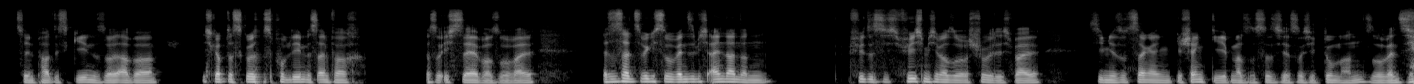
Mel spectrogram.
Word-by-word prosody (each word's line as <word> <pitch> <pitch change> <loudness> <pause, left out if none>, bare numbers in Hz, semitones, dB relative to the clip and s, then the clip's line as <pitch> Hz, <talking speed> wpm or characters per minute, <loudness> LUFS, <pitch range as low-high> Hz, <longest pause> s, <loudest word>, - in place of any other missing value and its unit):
zu - - -4
den 95 -3 -2
Partys 95 -1 -3
gehen 105 -1 0
soll, 95 +1 +1
aber 95 +1 +1 0.4
ich - - -4
glaube, 120 -1 +5
das 115 -4 0
größtes 115 -1 +3
Problem 115 -1 +1
ist 105 0 -1
einfach 100 -2 0 0.6
also, 100 0 -3
ich 100 0 -2
selber 95 -5 +3
so, 80 -1 -4
weil 90 +2 0 0.6
es 115 - +1
ist 130 +3 +1
halt 130 -1 +6
wirklich 130 -1 +3
so, 125 -2 +2
wenn 120 0 +5
sie 125 - +1
mich 125 - -3
einladen, 125 0 +4
dann 100 +4 -2 0.8
fühlt 125 -2 -2
es 115 +1 -2
sich 115 0 -7
fühle 135 - +3
ich 130 - -1
mich 125 -1 0
immer 110 -2 +2
so 100 -1 0
schuldig, 95 -5 -3
weil 95 +2 +1 0.4
sie 105 - -6
mir 100 -1 +2
sozusagen 105 +1 0
ein 95 -1 -2
Geschenk 110 +2 0
geben. 95 +1 -3
Also, 85 -2 -3
das 85 -1 -7
hört 95 - -1
sich 95 - -8
jetzt 85 +2 -4
richtig 85 -4 -5
dumm 100 -3 -1
an, 90 +5 -4
so 90 -5 -2
wenn 90 +1 +2
sie 105 +6 0
100 Hz, 235 wpm, -25 LUFS, 95-115 Hz, 0.8 s, halt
